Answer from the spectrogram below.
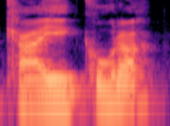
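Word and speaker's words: Kaikōura: To Kaikoura. – Good pronunciation. – Is it Kaikoura? – He said that well.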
